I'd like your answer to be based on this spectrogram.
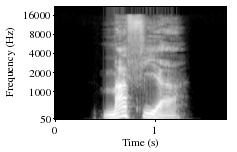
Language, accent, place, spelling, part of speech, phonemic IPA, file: German, Germany, Berlin, Mafia, noun, /ˈmafi̯a/, De-Mafia.ogg
- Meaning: mafia, Mafia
